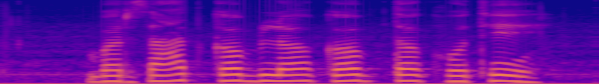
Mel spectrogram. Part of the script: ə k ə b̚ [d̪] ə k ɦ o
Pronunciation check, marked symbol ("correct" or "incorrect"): incorrect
